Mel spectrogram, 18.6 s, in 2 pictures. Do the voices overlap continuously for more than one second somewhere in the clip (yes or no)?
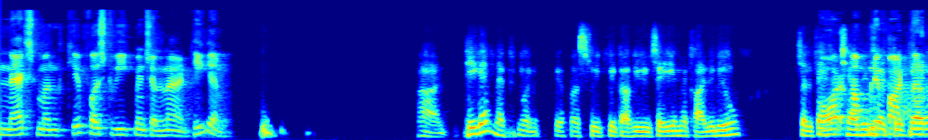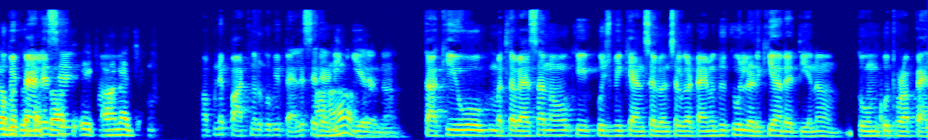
yes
